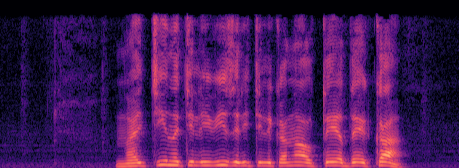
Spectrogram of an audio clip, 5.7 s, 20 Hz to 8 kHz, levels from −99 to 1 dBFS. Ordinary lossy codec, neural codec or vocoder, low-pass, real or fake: MP3, 64 kbps; none; 7.2 kHz; real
